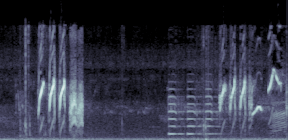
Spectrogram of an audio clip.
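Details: A female cinereous tit calls for a male, a sound used to make males sing: four sharp high chirps, a pause, a short lower buzzy tone, then a fast series of rising whistled notes, with a faint low hum.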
